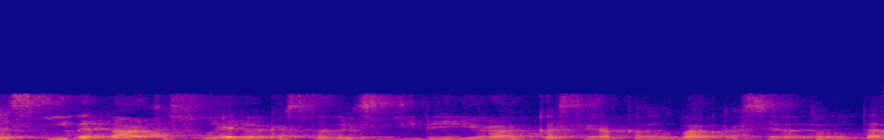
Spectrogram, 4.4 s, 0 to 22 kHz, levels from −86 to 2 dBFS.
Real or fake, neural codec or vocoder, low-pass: fake; codec, 24 kHz, 1 kbps, SNAC; 7.2 kHz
